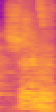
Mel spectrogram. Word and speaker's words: Shenmue: We also got, and I can't even pronounce this, Shenmue? Shenmue. Shenmue. Yeah. That's Shenmue.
